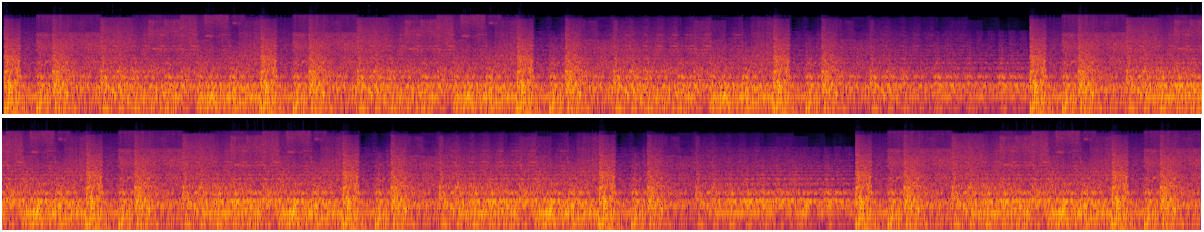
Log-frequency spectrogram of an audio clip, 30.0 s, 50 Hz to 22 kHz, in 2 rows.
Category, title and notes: Music > Multiple instruments
Short Track #3022 (Industraumatic)
Games, Horror, Underground, Sci-fi, Noise, Ambient, Industrial, Cyberpunk, Soundtrack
